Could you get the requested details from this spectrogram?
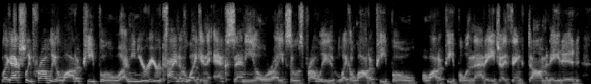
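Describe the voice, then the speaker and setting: Man, 30s, from Connecticut, interview guest, flat delivery, frequent restarts, muffled lo-fi audio. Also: mid-range voice. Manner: halting, with many restarts and repeated words. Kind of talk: casual conversational interview. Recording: dull, muffled sound.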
